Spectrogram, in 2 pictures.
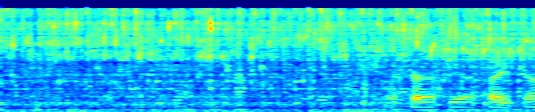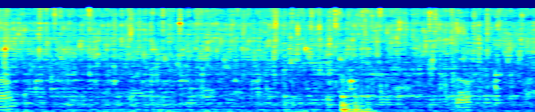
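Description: Kitchen faucet running steadily into a stainless steel sink, the water splashing. A single dull thump just before the end.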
